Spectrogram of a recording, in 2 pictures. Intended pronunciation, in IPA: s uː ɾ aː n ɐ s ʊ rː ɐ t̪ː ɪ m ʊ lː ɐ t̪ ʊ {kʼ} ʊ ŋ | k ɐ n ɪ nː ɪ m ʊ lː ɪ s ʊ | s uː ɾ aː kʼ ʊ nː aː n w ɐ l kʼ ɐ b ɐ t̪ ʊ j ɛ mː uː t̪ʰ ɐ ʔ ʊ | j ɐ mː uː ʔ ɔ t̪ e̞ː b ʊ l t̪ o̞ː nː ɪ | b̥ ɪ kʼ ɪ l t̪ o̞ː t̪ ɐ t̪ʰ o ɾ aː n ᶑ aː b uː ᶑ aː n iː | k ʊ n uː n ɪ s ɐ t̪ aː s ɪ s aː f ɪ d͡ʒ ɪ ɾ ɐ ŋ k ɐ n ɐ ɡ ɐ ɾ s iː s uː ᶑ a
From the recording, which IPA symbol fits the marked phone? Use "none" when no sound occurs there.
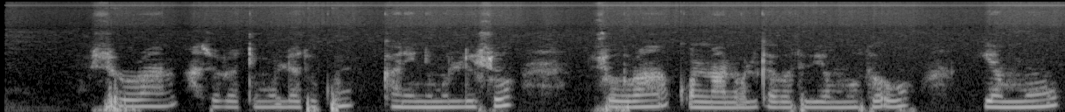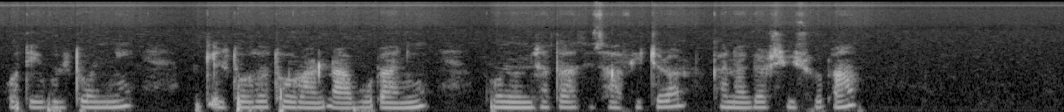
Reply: k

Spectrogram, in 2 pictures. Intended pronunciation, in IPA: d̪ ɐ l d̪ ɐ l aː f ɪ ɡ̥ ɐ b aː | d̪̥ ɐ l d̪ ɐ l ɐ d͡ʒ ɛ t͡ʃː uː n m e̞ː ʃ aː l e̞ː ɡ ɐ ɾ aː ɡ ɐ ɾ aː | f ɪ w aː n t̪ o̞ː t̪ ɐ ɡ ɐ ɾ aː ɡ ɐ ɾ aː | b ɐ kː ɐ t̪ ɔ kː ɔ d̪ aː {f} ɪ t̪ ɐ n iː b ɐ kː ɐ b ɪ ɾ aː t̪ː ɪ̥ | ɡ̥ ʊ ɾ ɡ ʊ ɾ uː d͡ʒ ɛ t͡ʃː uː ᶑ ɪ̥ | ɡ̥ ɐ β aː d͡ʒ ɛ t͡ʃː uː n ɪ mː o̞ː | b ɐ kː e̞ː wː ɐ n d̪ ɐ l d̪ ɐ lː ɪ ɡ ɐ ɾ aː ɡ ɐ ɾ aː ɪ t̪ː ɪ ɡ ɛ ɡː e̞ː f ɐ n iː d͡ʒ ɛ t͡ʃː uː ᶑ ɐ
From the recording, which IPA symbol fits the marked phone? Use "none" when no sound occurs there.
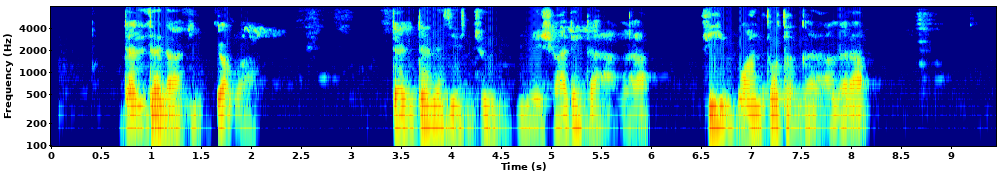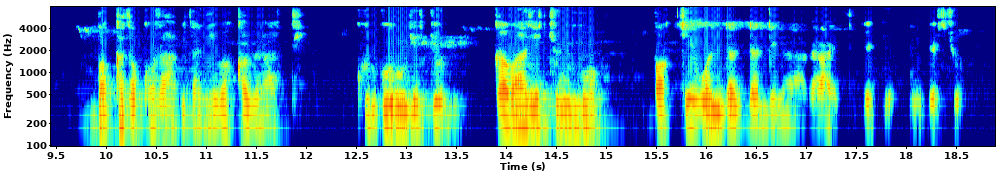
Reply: f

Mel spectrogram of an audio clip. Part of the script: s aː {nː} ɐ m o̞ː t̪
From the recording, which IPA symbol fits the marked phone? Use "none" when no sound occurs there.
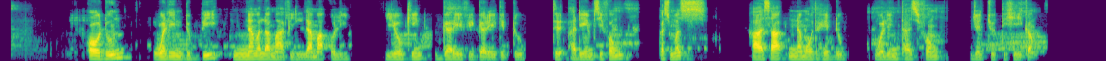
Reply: n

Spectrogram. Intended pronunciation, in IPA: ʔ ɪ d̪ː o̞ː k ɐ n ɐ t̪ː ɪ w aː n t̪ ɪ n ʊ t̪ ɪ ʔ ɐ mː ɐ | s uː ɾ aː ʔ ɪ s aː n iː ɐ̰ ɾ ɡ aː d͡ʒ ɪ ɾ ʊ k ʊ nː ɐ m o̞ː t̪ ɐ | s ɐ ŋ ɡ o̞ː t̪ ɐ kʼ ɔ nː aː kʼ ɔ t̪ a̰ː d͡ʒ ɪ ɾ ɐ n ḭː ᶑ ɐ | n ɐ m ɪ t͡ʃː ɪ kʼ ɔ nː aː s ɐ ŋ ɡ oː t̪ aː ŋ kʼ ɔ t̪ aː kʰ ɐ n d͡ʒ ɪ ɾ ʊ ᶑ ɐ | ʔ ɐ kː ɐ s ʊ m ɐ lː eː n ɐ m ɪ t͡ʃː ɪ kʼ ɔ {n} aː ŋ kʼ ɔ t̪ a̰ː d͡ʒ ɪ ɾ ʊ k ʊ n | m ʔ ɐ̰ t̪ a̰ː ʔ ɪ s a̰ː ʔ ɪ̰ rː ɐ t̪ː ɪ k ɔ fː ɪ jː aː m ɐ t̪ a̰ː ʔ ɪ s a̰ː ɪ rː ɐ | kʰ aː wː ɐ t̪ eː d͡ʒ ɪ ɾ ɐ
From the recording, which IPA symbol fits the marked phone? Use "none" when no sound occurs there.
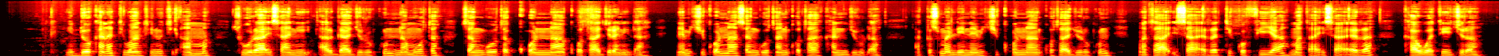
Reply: nː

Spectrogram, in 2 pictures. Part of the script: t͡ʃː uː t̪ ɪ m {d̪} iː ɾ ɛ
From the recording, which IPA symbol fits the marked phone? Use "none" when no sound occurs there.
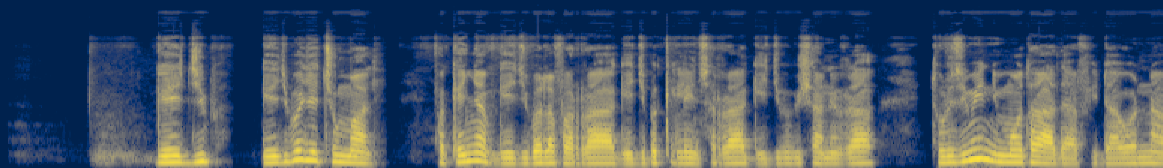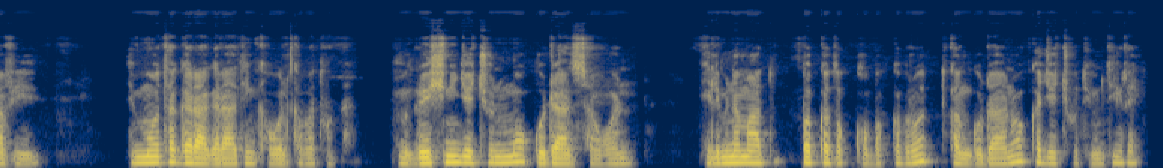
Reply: t̪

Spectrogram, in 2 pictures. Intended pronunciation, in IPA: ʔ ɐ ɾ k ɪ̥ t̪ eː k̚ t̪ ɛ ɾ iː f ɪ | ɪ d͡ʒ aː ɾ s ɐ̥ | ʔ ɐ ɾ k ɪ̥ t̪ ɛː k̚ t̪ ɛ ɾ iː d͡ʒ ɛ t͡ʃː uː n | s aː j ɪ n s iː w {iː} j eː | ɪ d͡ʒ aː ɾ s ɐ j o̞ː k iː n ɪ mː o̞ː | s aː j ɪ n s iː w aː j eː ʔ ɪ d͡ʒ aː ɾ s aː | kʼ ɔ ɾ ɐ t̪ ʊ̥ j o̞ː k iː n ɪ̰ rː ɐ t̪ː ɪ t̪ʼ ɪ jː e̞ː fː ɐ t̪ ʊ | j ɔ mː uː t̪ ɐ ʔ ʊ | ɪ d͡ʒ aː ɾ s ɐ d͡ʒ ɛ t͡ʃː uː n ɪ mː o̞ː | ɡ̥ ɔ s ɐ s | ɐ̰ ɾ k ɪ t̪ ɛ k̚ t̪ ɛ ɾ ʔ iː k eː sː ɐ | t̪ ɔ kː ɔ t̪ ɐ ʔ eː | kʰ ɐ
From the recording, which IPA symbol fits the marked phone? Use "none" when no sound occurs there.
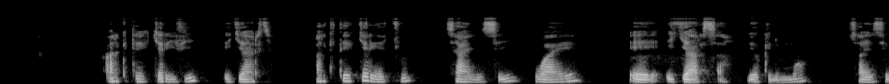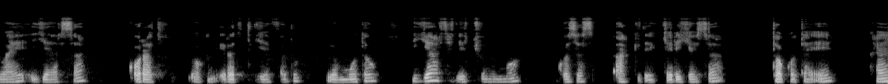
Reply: aː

